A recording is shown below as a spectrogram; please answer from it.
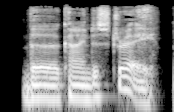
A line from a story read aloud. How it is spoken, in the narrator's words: I said smoothly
